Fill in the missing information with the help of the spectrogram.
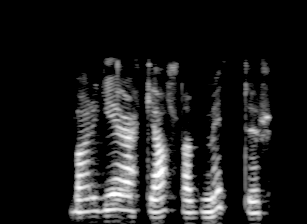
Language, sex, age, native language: Icelandic, female, 10, Icelandic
